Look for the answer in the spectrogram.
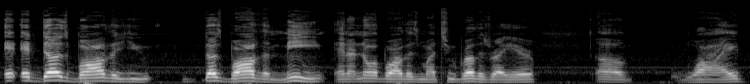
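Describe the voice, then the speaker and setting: A man's voice: mid-range voice, warm tone, no room sound. A man hosting a casual, opinionated discussion, speaking emphatically and repeating phrases to drive points home. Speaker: podcast host.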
